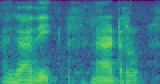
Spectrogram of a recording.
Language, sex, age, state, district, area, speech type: Telugu, male, 18-30, Telangana, Nirmal, rural, spontaneous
